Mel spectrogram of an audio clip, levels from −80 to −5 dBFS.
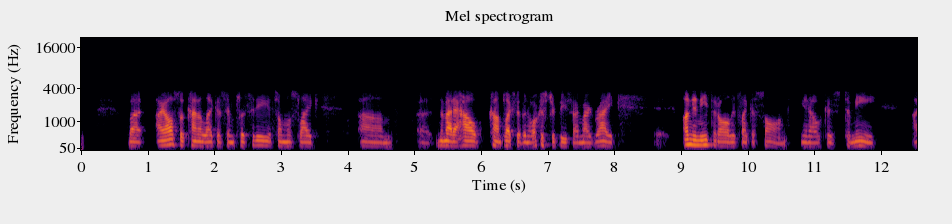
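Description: Throughout, the speech has passed through the iLBC codec, which codes each 20 ms frame independently, consistent with its 15.2 kbps mode. Only 150 Hz to 3.4 kHz survives, so the sound is thin and boxy, with plainly audible rough, synthetic texture.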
